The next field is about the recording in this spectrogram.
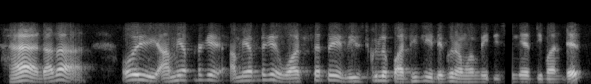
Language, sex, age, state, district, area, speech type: Bengali, male, 60+, West Bengal, Paschim Bardhaman, rural, conversation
